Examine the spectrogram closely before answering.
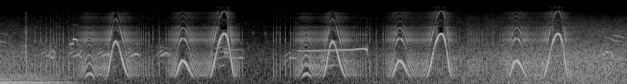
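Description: A metal detector beeps with rising and falling tones.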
